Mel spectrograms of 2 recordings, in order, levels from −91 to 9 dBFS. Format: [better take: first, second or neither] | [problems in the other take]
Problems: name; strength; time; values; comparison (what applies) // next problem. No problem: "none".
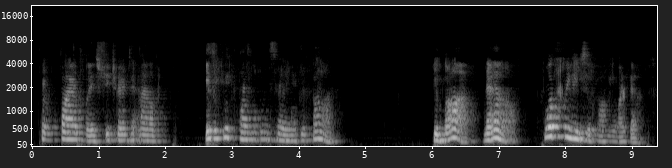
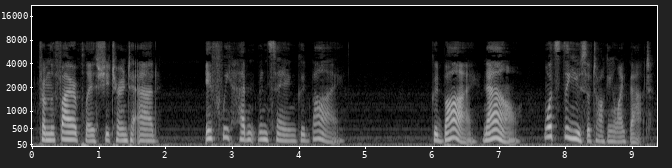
second | noise reduction (neural mask model DeepFilterNet 3)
